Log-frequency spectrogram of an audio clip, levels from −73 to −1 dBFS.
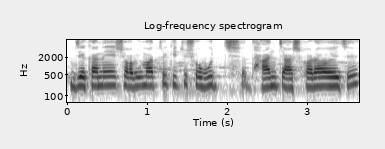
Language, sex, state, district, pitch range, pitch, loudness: Bengali, female, West Bengal, Paschim Medinipur, 205-220 Hz, 215 Hz, -22 LUFS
